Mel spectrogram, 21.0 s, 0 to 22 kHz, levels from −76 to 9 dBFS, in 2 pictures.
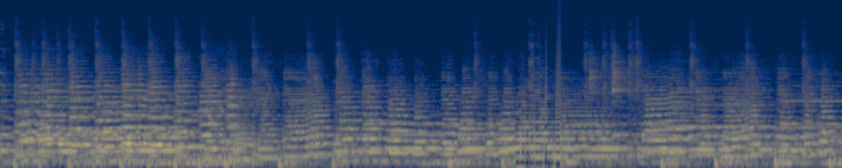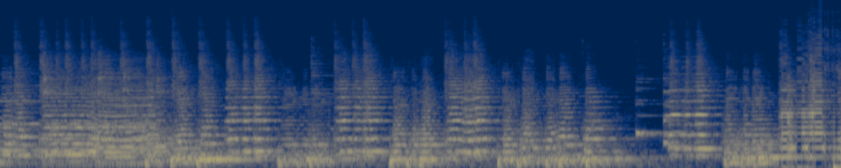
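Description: From 6.44 to 7.00 s and again from 20.27 s to the end, a robotic sound from repeated short buffers appears: a rigid 188 Hz buzz, likely from a block of about 5.3 ms being replayed for most of the time while new audio is skipped. Spectrograms show evenly spaced 188 Hz harmonic stripes, and waveforms show identical repeating cycles.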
